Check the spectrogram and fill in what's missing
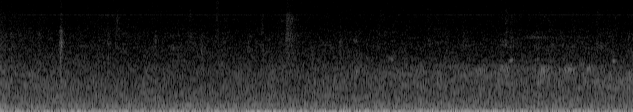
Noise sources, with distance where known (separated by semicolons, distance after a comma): background noise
